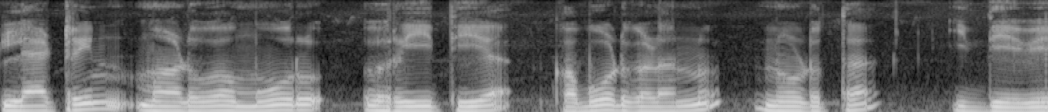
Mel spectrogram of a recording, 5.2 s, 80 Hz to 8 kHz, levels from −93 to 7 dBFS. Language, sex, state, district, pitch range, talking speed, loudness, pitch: Kannada, male, Karnataka, Koppal, 120-135 Hz, 90 wpm, -13 LUFS, 125 Hz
